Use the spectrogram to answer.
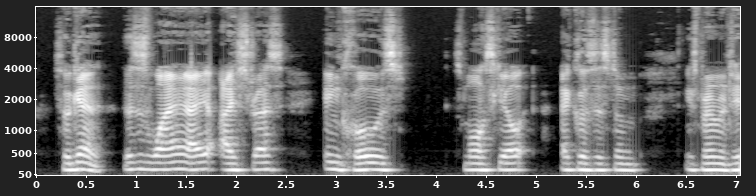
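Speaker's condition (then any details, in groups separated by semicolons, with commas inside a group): Spastic cerebral palsy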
